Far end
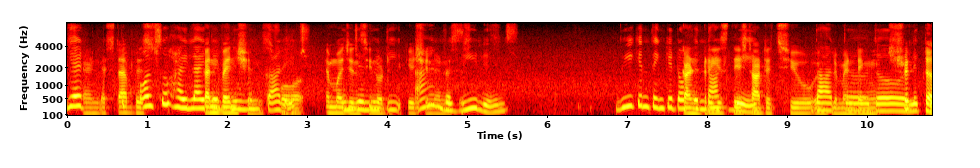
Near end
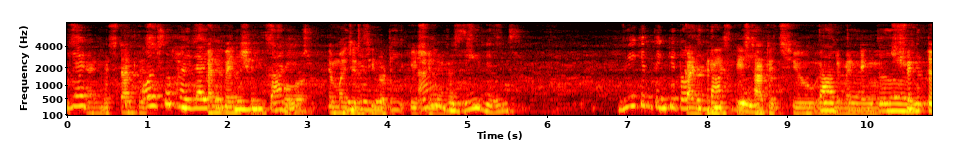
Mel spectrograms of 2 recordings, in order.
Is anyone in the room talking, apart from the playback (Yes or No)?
No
